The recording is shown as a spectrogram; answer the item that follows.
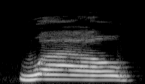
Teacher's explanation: They're not two separate sounds, let's say. Hold that L and then release it as a duh. World. So notice I'm not saying world.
